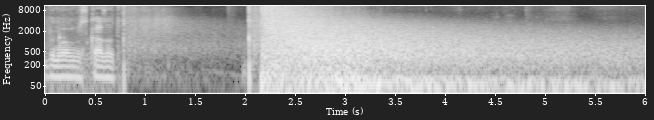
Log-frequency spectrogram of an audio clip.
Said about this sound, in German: Eine Panzerabwehrmine detoniert daraufhin und erschüttert das Gelände.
